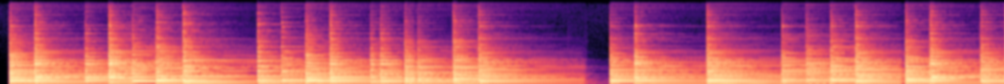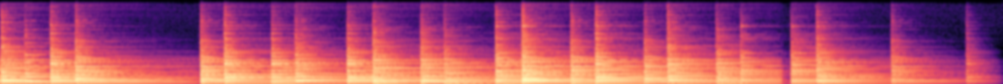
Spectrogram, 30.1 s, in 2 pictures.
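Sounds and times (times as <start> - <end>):
piano playing in F: 0.0 - 30.1.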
